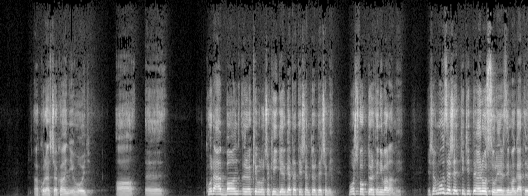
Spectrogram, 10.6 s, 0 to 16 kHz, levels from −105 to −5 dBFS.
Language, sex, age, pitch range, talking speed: Hungarian, male, 20-39, 140-215 Hz, 160 wpm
